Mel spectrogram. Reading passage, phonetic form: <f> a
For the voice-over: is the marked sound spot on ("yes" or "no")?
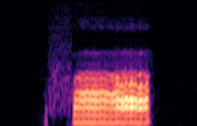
yes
